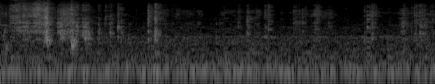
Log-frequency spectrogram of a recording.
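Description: Stylus tapping and scratching on a tablet screen while handwriting a short subscript. It makes a cluster of light clicks in the first second and a half, then a few sparse, faint ticks.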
